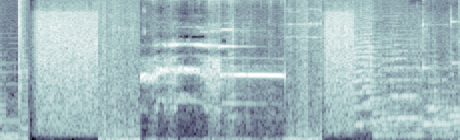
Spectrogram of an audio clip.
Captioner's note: rooster singing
